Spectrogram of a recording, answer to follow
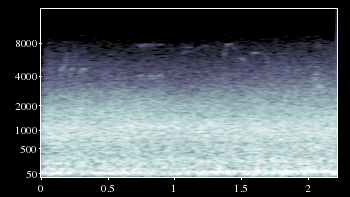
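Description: Steady low rumble with a hiss above it, outdoor background noise that starts suddenly and holds even throughout.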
